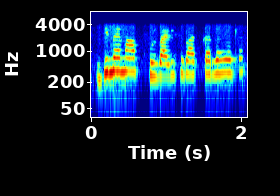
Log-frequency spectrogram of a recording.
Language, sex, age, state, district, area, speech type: Hindi, female, 30-45, Madhya Pradesh, Harda, urban, conversation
